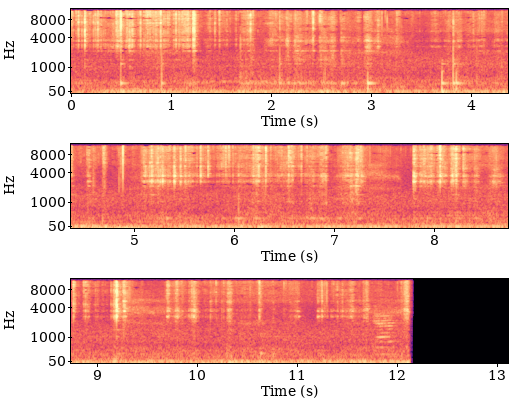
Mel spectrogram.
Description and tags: OWI Putting out cigarette
The sound of a cigarette being put out
on a tin can
lungs, ash, cigarette, fire, smoking, smoke, OWI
